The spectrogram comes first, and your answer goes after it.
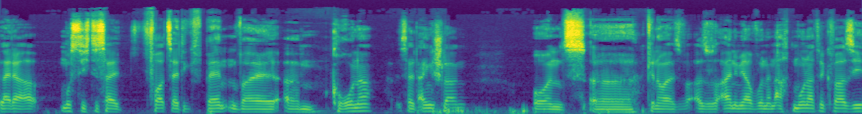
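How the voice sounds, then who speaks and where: A man's fairly low voice at a moderate pace, with very even loudness and flat, monotone intonation. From Germany, Frankfurt area (Hesse). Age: 20s. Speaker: college basketball player. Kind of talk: casual interview.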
